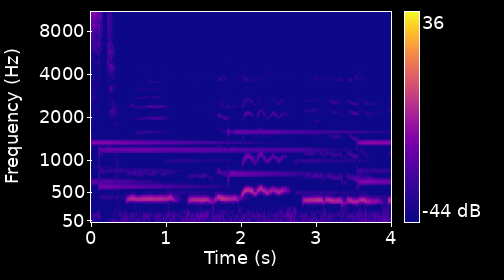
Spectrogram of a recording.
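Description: Intro music to a children's-style song: held chords under a slow, wordless melody, one note wavering with vibrato about halfway through.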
